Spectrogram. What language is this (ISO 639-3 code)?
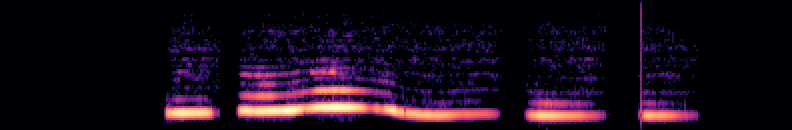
zho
